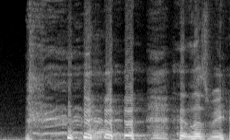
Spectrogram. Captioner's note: laughter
